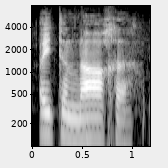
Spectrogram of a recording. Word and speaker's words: Uitenhage: This happened in a town called Uitenhage, Uitenhage in Afrikaans, you pronounce it.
